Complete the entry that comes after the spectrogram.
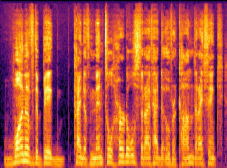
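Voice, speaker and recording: A man, an actor and audiobook narrator, talking as a podcast guest, thinking aloud with restarts and soft laughs. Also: mid-range voice, moderate pace, no echo, clean studio sound. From Northeast Ohio. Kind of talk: conversational podcast interview.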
